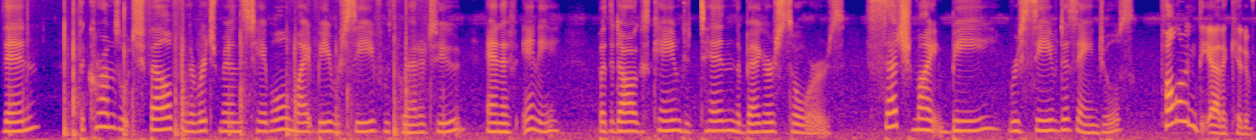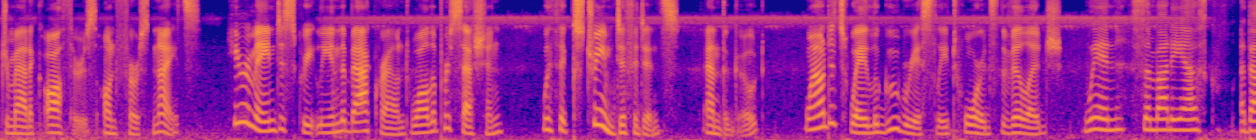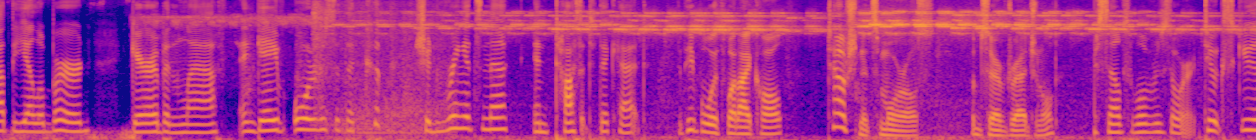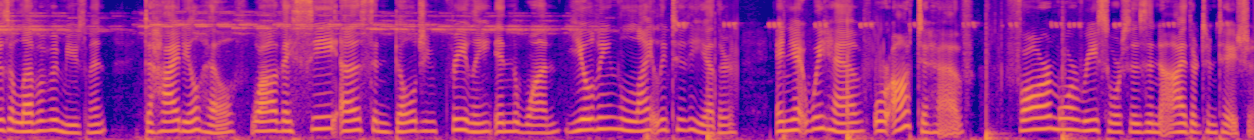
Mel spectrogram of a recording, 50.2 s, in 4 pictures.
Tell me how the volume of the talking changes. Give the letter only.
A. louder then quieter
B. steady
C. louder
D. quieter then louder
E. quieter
B.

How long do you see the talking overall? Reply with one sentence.
The talking can be heard for 50 seconds in total.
